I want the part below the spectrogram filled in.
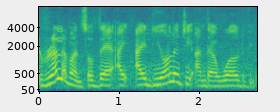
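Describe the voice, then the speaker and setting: With noticeable background noise present, a woman talks at a moderate pace. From Kenya. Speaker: poet, playwright, performer. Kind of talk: master class lecture. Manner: conversational, hesitant.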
